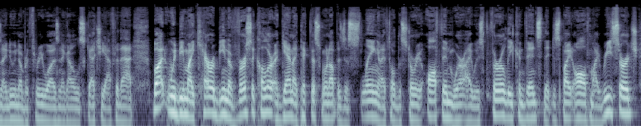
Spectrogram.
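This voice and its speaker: Man with whistling S sounds, chatting enthusiastically. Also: lowish voice. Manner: animated storytelling, acting out quoted reactions. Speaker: host, tarantula keeper. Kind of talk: casual enthusiast countdown monologue.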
